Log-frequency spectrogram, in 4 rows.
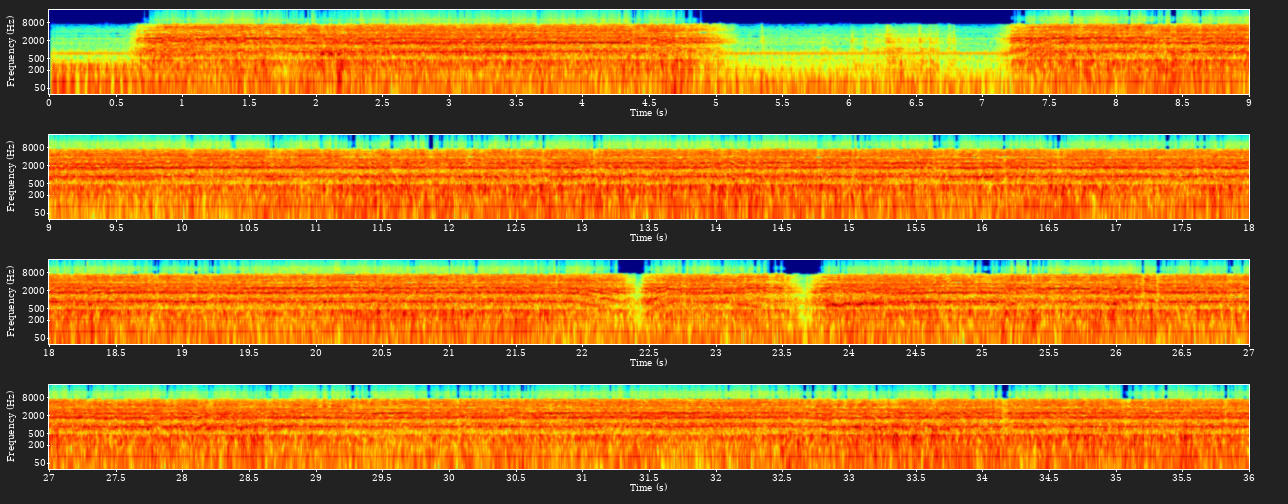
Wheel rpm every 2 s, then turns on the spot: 110, 220, 90, 60, 220, 230, 230, 230, 230, 230, 230, 110, 200, 220, 220, 220, 220, 230.
none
